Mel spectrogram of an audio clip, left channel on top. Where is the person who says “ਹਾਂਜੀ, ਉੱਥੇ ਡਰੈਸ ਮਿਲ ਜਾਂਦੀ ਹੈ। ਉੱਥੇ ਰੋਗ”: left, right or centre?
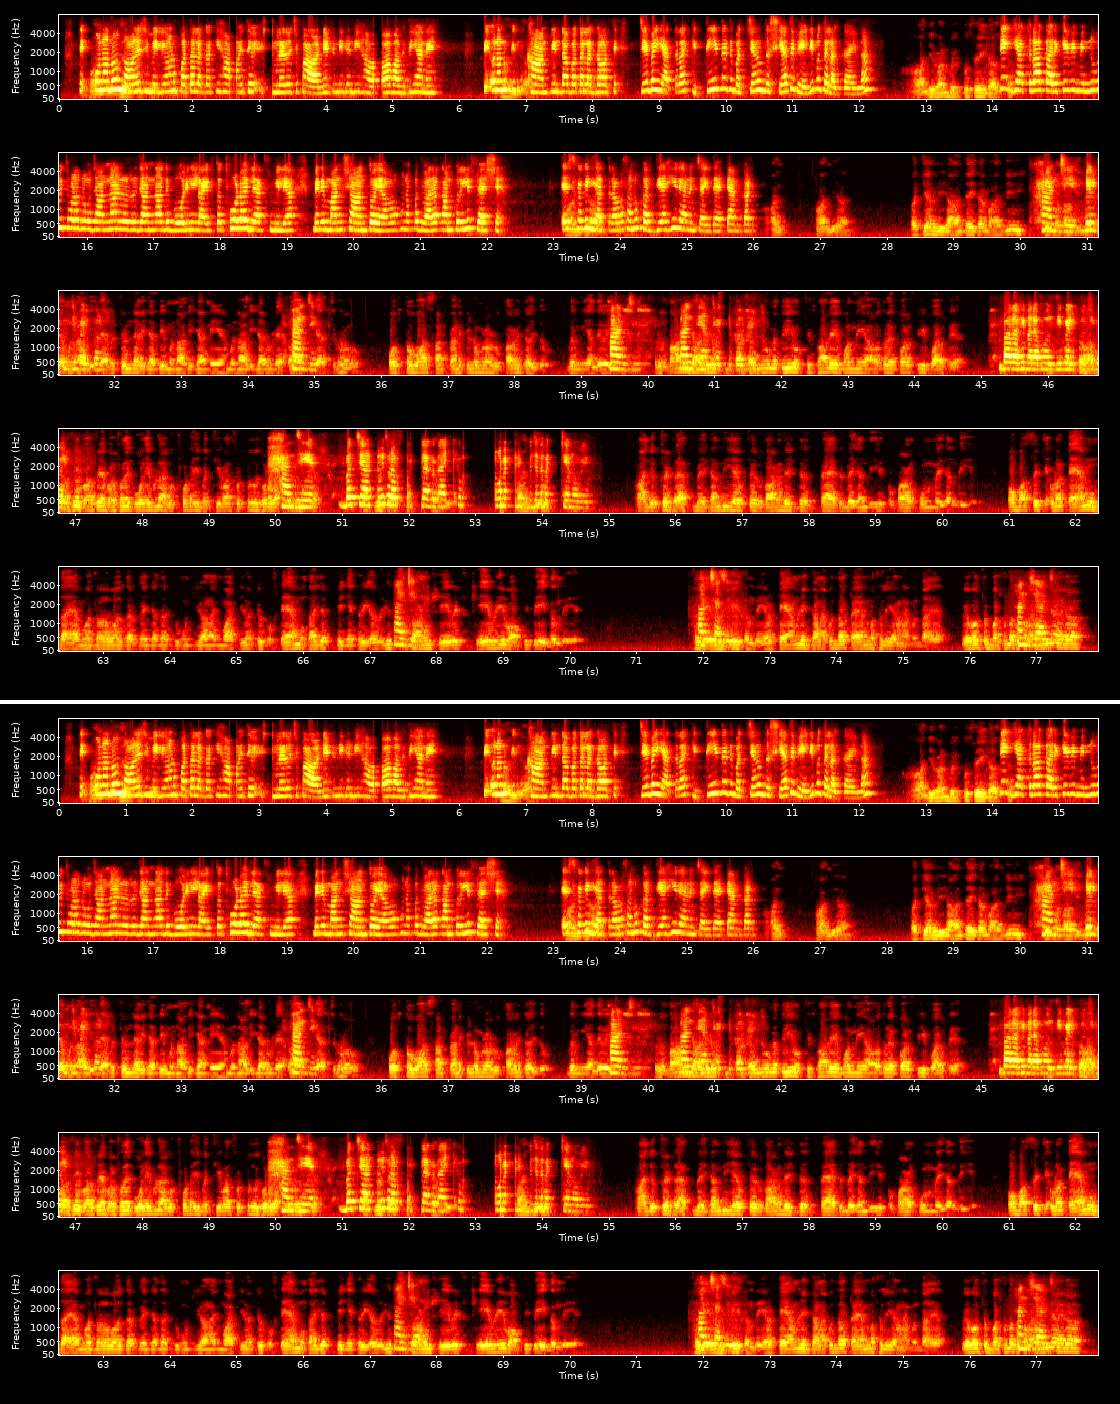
Right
